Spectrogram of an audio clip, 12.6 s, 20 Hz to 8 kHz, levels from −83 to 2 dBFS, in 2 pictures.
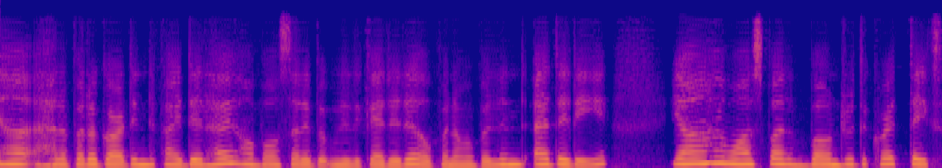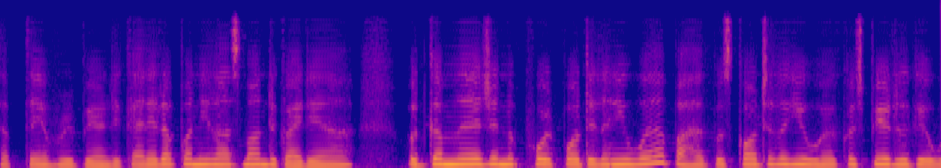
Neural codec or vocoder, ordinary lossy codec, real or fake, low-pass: codec, 16 kHz, 0.2 kbps, FocalCodec; none; fake; 7.2 kHz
